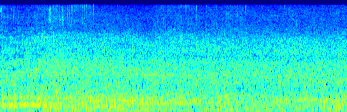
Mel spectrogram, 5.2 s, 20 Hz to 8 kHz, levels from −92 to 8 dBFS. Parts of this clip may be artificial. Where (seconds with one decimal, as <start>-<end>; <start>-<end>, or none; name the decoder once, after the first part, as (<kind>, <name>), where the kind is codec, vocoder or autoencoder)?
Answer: 0.0-0.7 (vocoder, HiFi-GAN)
